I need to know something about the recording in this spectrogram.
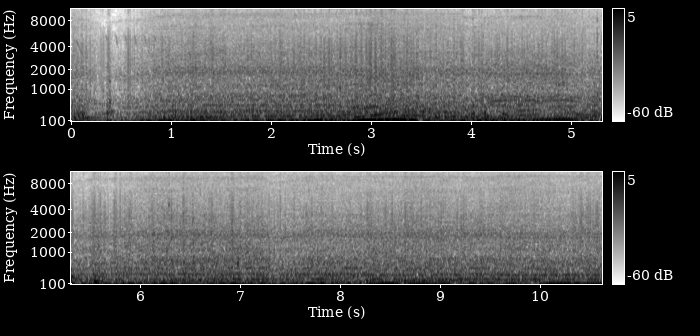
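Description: Tyres crunch over rough rock and gravel.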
